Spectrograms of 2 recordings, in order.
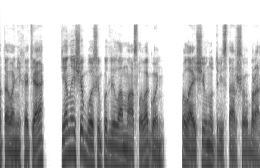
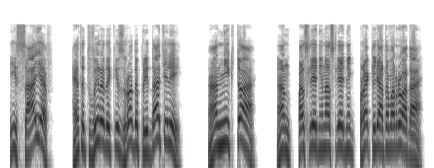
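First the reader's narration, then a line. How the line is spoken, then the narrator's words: Furious barely restrained yell. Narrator (Russian): заорал Дугальд, с трудом сдерживаясь, чтобы не поджечь что-нибудь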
